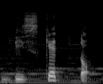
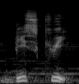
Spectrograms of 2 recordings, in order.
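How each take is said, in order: First: It is said with a Japanese pronunciation. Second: It is said with a French pronunciation. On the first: "in Japanese" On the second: "In French"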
